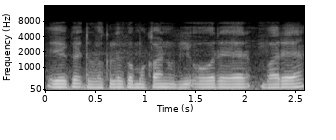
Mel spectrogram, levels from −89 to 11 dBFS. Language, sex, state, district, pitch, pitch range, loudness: Rajasthani, male, Rajasthan, Churu, 135 Hz, 135-140 Hz, -13 LUFS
